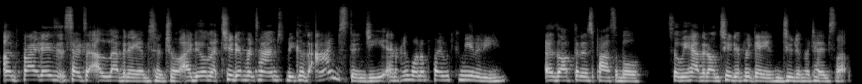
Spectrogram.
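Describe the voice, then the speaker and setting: A woman's voice: on the low side, steady tone, rapid-fire, darkish tone. Congested, nasal young woman streamer. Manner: chatty, rambling, laughs easily. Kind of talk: casual live-stream chat.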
